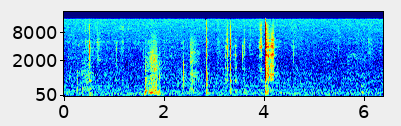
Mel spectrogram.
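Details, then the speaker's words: 1965 Allis Chalmers 645 loader, 6-cylinder Stanadyne injection pump cleaned and reassembled, turned by hand in a quiet room: faint tick-tick of rollers now kicking out freely; before cleaning they were seized and made no noise. Normal roller ticking. "So in there, those rollers are kicking out and doing their job, which before when you spun this, there was no noise at all. And so they were all just seized up and weren't working properly."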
